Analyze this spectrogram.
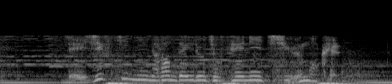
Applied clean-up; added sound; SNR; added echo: none; Slam; 18 dB; reverberation time 1.2 s.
